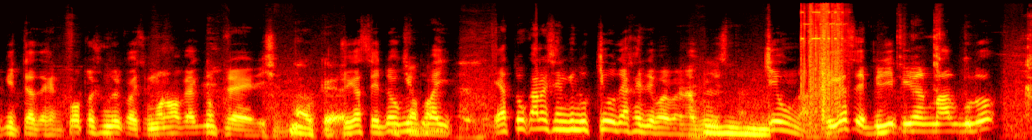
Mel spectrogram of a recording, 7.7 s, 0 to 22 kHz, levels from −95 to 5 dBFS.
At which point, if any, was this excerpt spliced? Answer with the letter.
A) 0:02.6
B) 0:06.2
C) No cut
B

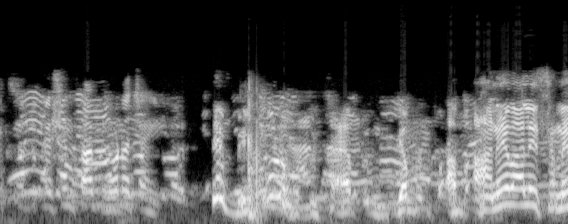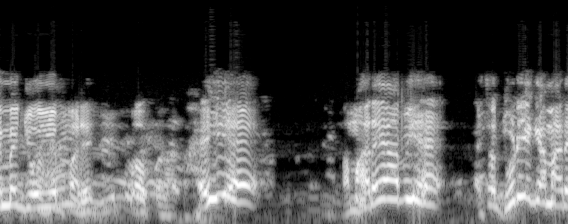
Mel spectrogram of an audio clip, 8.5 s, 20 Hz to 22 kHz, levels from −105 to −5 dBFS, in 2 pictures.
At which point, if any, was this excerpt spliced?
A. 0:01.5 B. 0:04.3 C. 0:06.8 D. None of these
D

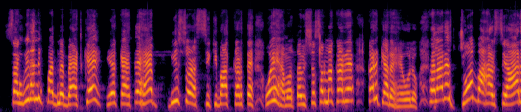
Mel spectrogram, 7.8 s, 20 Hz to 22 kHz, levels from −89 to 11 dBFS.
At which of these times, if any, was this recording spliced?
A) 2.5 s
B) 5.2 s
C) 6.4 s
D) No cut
C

